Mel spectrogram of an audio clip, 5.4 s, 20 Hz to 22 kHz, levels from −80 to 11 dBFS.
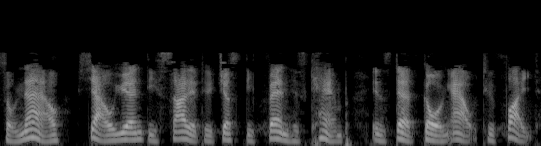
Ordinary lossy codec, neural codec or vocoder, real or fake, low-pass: MP3, 24 kbps; none; real; 7.2 kHz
